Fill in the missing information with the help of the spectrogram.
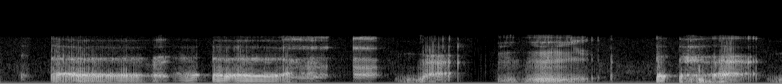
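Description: Several deep, voiced belches of varying length in a muffled recording; repeated burping.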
